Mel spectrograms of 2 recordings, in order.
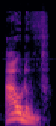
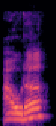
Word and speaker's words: out of: You can pronounce it two different ways. I tend to pronounce it differently depending on what sound comes after the reduction of. So really you can say outa, right? Outa would look something like this. Outa or out of.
